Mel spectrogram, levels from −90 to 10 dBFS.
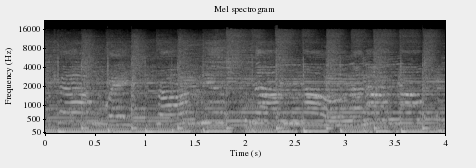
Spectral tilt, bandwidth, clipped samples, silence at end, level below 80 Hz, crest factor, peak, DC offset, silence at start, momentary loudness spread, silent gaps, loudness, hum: -4.5 dB/octave; 16.5 kHz; under 0.1%; 0 s; -28 dBFS; 14 dB; -8 dBFS; under 0.1%; 0 s; 2 LU; none; -24 LUFS; none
